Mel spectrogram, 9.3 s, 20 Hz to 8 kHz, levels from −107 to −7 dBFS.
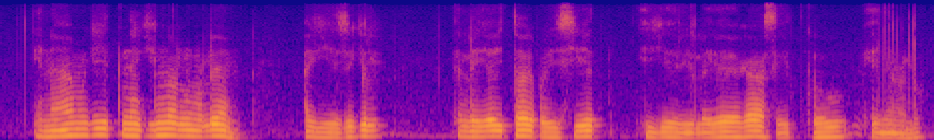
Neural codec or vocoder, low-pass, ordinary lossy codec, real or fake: codec, 16 kHz, 6 kbps, DAC; 7.2 kHz; none; fake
